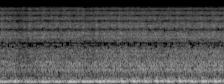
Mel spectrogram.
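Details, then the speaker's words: 1967 Pontiac Firebird V8 with warranty-replacement Holley carburettor, idle raised and air-fuel screws adjusted: smooth even idle, steady low burble, no misses or hunting; normal idle. "sounds pretty good there I like that"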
